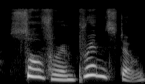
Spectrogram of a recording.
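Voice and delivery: loud, drawn-out curse; devil's loud outburst; screamed. A narrator's reading. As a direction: yell a slow, swooping oath. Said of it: "screamed the devil".

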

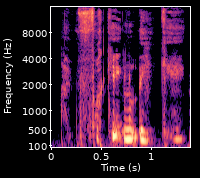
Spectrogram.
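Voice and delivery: needy whisper. Acted. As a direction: whisper it close.

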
